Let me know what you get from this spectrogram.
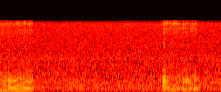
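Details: A sleeping female dog, young-looking with tiny teeth, snores: two short, low, rumbling snore breaths about three seconds apart, with quiet room hiss between them.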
